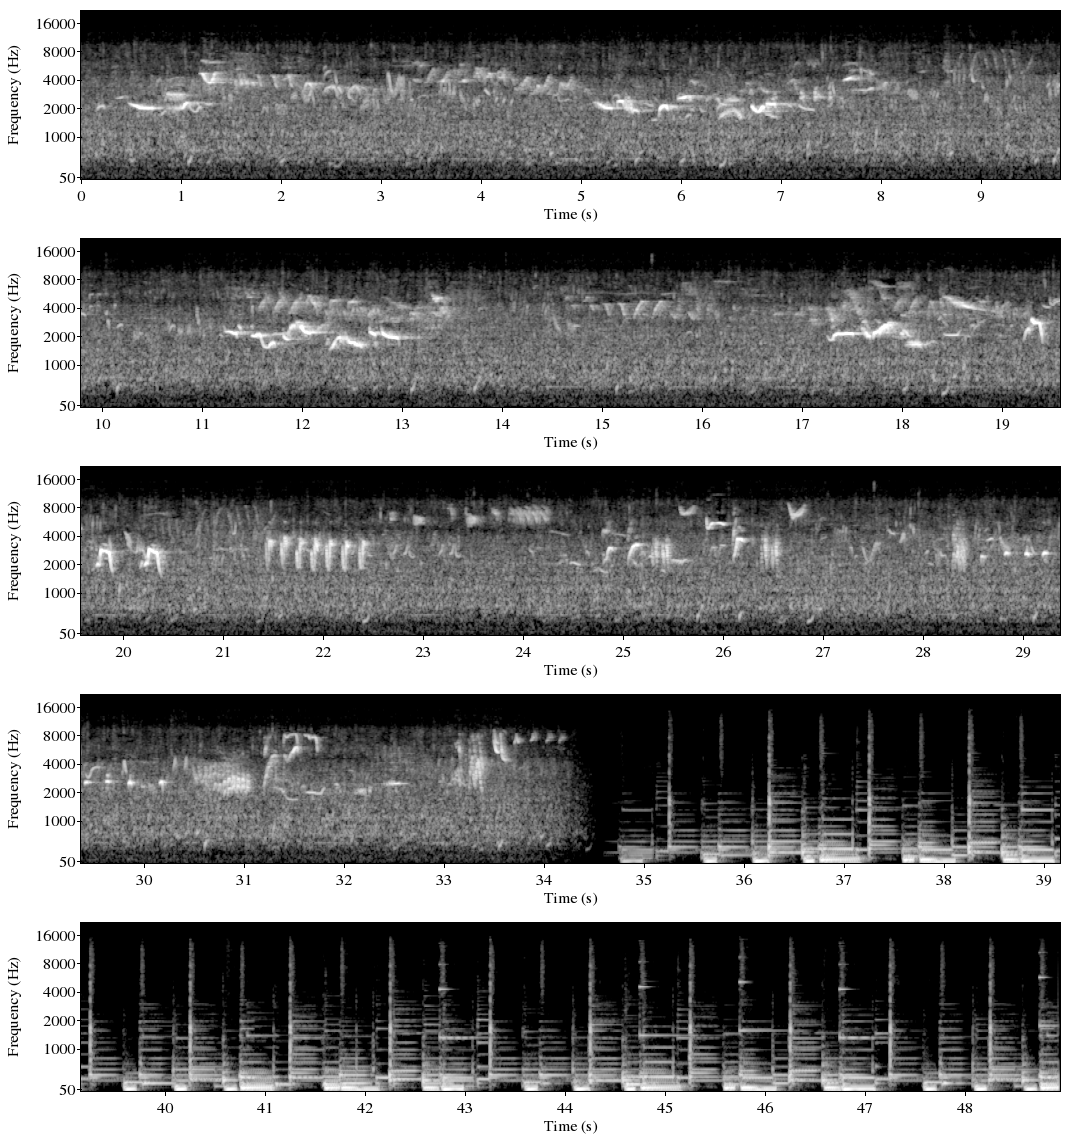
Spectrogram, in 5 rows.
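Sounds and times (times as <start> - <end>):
running water: 0.0 - 34.6
birds chirping and singing: 0.4 - 8.5, 9.2 - 13.6, 17.0 - 20.6, 21.3 - 34.3.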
